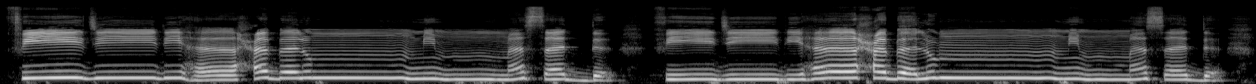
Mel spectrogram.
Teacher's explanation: Kalau ba dekat pertengahan juga ada sebagai qalqalah. itu qalqalah sughra lah itu lantunan yang kecil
